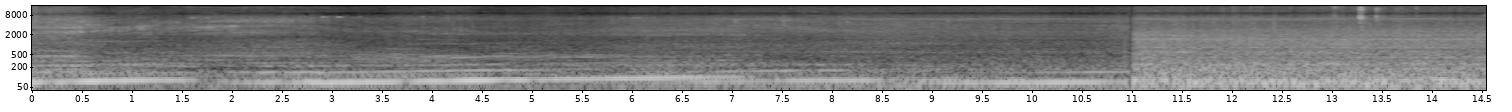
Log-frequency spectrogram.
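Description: A 1980s-style VW Golf MK1 under restoration driving on the road in third and fourth gear, a steady low engine rumble and road drone throughout, shifting character near the end, with no talk.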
